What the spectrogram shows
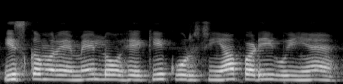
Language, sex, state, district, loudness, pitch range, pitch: Hindi, female, Uttar Pradesh, Shamli, -15 LUFS, 210-235 Hz, 225 Hz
